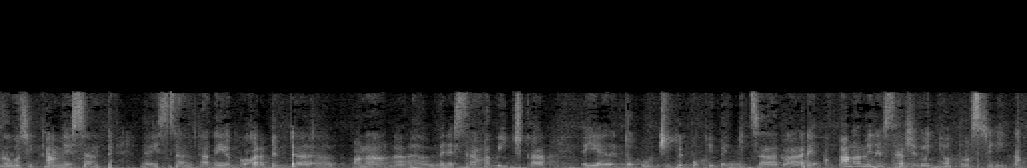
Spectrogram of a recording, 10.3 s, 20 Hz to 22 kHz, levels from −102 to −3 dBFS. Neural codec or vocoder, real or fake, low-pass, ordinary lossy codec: codec, 24 kHz, 1.5 kbps, HILCodec; fake; 9.9 kHz; MP3, 48 kbps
